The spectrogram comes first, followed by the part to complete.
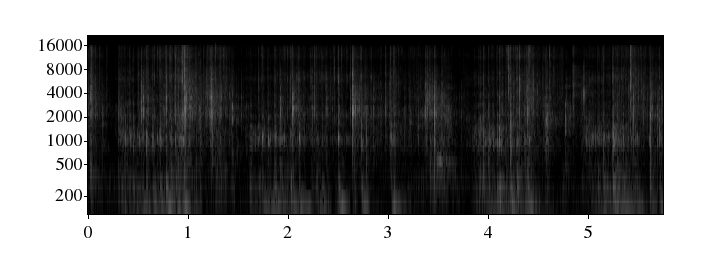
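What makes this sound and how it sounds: A metal utility knife blade shaves a hand-held, solid, dry cream-white JO soap bar into crunchy flakes. The result is a dense run of crisp, bright scraping and crackling crunches, with only brief pauses between strokes. A faint low hum comes and goes underneath.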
